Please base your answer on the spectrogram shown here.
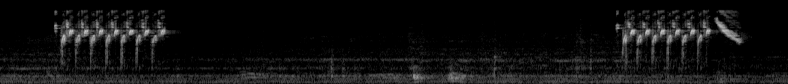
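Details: European goldfinch; two bursts of bright, tinkling twittered notes, each a fast run of about eight rapid liquid chips ending in a drawn-out descending slur, separated by several seconds of near silence with faint low background sounds.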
